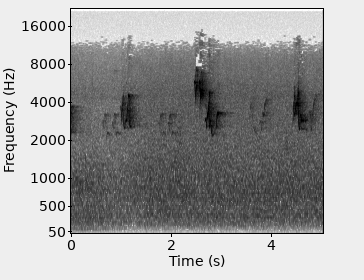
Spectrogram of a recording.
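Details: Red-eyed vireo in a long song, three brief whistled phrases in quick succession, the middle one the loudest, each a short slurred burst separated by about a second and a half, with steady hiss behind.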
